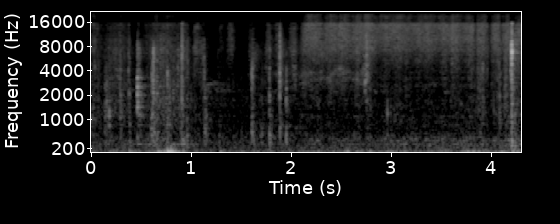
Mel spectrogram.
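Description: A transfer being rubbed off a galvanized metal bucket, a close, steady scratchy rubbing with soft papery scuffs and a single sharp tick near the end.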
